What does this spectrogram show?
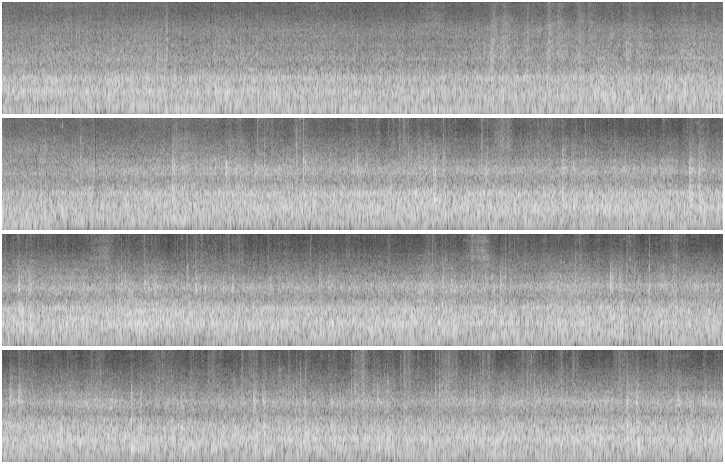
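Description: Diesel railcar running steadily along single track: a continuous rumble of wheels on rail, with clicks of the wheels over rail joints coming more often after the first several seconds.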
